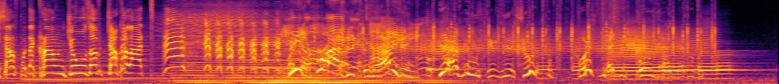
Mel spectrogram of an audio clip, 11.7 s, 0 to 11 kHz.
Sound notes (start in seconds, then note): 2.5 evil laugh; 7.0 mumbles appreciatively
